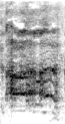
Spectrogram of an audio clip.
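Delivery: loud jolt-awake scream; startled scream. Retold or imitated. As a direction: scream as if woken by fright. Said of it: "he's just like".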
